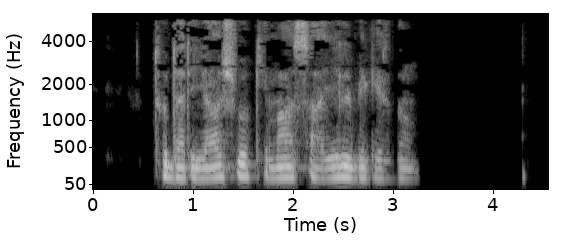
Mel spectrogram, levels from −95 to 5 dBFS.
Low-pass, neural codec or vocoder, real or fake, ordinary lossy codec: 5.4 kHz; none; real; MP3, 24 kbps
